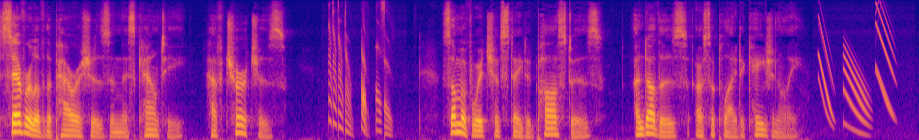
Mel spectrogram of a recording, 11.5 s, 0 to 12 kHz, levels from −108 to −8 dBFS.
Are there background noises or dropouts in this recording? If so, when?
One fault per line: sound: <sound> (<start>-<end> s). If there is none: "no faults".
sound: chirp (4.1-4.9 s)
sound: chirp (10.2-11.2 s)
